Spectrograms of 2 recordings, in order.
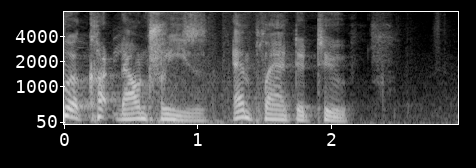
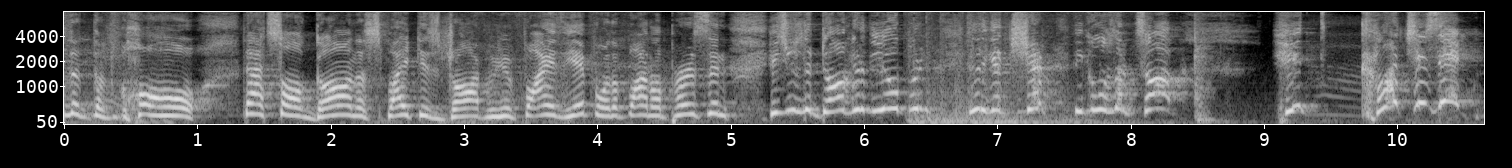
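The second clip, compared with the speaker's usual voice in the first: rising excited play-by-play shout; esports caster; 10 semitones higher than usual. Real, not acted. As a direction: yell the clutch call, climbing higher. Clutch round ends the match.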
